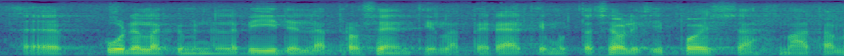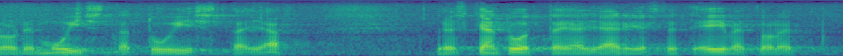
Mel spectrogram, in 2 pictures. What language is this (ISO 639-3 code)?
fin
